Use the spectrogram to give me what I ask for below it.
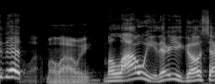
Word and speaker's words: Malawi: Maloi. Malawi. How do you say that? Malawi.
